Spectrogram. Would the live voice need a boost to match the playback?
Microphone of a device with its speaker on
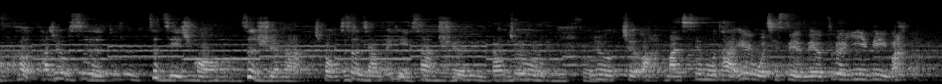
Yes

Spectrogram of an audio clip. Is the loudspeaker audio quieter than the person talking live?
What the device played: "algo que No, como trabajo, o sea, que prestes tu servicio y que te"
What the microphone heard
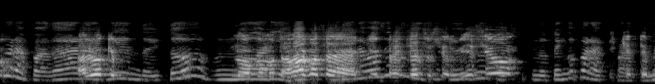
No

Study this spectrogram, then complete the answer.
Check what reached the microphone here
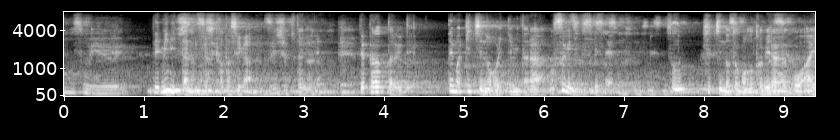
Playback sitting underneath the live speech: Yes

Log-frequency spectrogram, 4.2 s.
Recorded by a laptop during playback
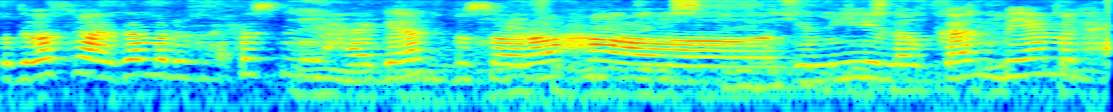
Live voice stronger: No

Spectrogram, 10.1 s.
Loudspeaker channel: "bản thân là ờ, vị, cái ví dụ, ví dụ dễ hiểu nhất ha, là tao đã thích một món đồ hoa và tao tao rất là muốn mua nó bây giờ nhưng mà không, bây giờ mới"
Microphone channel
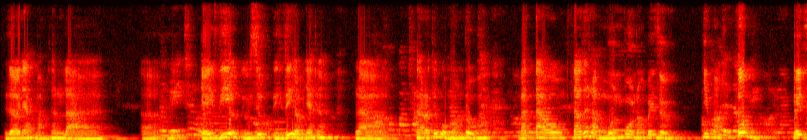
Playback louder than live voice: Yes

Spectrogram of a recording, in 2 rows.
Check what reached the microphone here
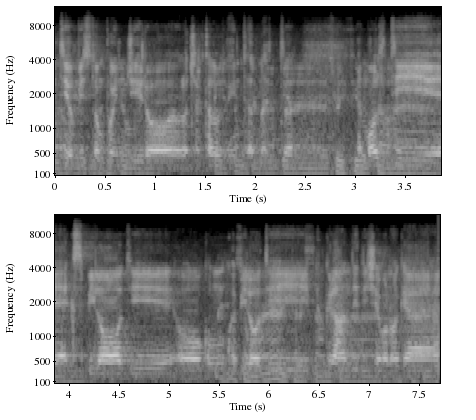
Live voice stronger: No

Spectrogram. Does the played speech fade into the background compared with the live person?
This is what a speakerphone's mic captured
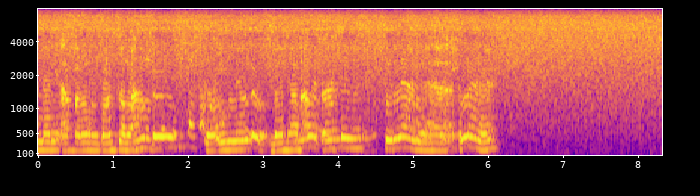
No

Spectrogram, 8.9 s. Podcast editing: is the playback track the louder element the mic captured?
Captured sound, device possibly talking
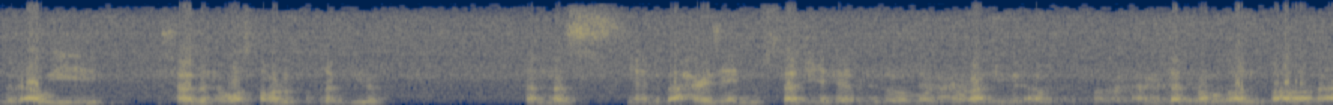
Yes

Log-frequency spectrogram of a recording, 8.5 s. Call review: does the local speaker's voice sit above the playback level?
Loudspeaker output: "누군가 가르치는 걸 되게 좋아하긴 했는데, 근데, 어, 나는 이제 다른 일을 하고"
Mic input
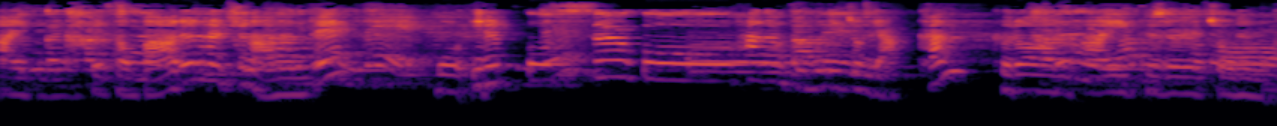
Yes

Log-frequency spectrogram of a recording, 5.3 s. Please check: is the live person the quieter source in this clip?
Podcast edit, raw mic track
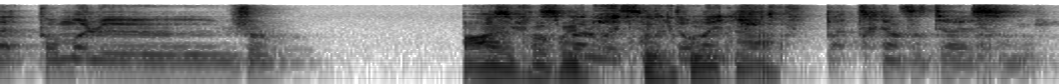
No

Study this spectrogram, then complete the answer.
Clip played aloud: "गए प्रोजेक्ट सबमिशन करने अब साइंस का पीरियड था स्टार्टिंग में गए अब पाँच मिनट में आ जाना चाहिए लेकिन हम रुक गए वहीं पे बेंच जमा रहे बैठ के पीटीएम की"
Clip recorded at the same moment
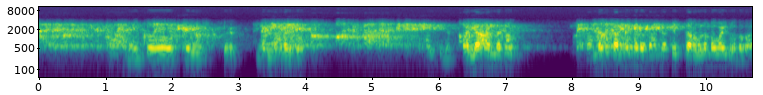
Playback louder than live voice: No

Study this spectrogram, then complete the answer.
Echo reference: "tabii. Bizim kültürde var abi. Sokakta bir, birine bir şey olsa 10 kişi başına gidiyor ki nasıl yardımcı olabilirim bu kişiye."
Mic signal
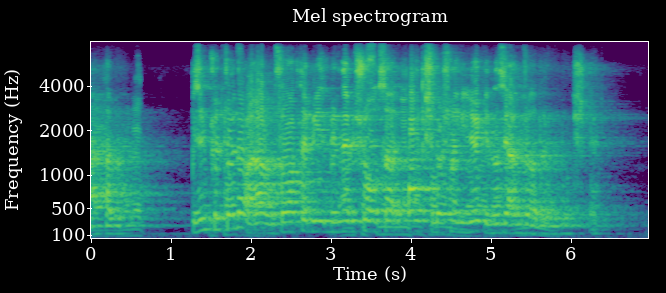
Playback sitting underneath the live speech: No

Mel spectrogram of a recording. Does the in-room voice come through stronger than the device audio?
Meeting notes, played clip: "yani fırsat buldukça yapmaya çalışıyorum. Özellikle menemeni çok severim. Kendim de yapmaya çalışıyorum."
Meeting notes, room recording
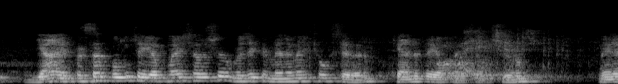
No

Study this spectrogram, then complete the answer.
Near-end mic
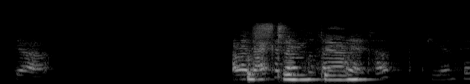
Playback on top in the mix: No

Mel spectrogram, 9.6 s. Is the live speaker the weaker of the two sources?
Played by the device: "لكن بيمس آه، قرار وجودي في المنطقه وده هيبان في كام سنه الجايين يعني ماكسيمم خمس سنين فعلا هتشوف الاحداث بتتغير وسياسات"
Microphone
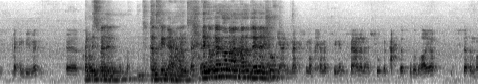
No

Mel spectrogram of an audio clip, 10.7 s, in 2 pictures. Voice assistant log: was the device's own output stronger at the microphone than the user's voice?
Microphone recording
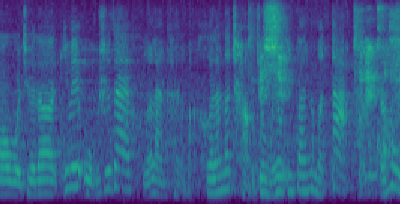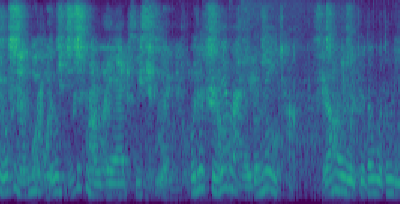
Yes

